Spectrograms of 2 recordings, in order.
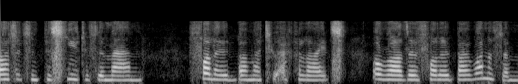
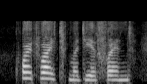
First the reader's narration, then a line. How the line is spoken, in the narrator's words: I said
